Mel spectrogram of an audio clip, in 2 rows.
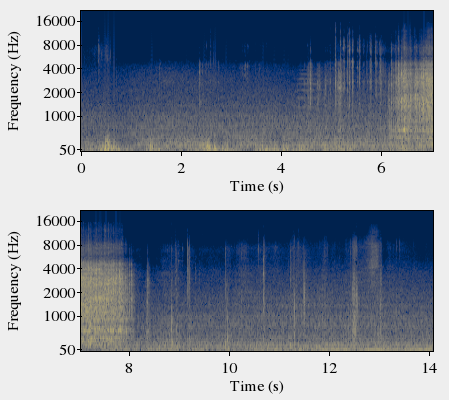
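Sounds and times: trolley jack rolling on tarmac: 4.4 - 9.0
metal clicks and knocks: 4.5 - 9.4.

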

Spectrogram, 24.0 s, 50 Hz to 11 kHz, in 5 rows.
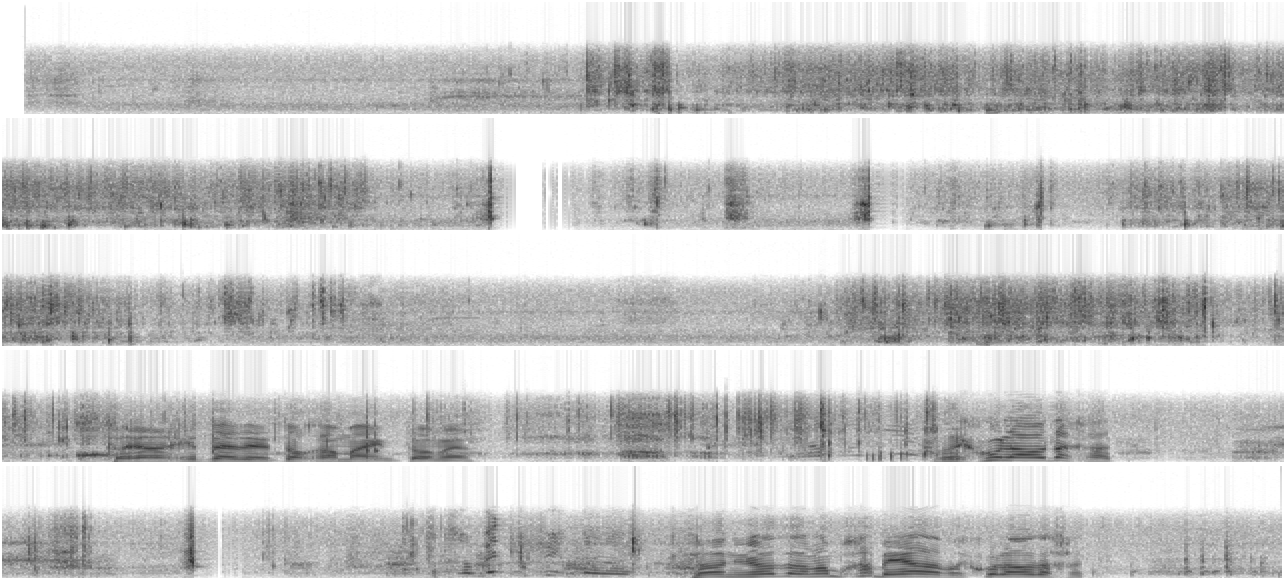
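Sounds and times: water splashing and sloshing: 1.6 - 19.4.

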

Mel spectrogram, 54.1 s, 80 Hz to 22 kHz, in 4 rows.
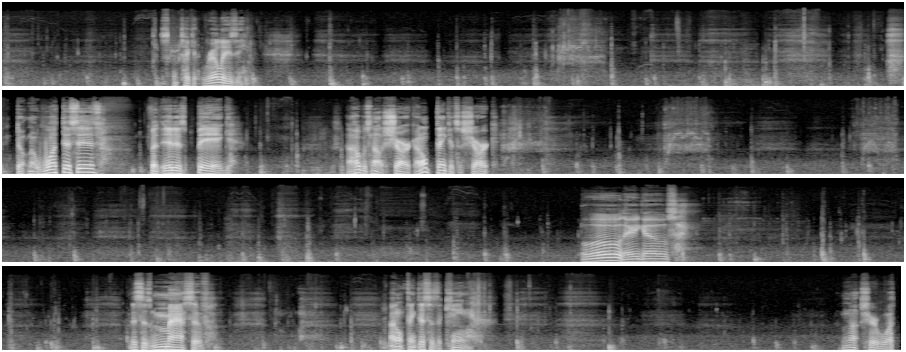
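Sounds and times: water lapping at hull: 0.0 - 54.0.

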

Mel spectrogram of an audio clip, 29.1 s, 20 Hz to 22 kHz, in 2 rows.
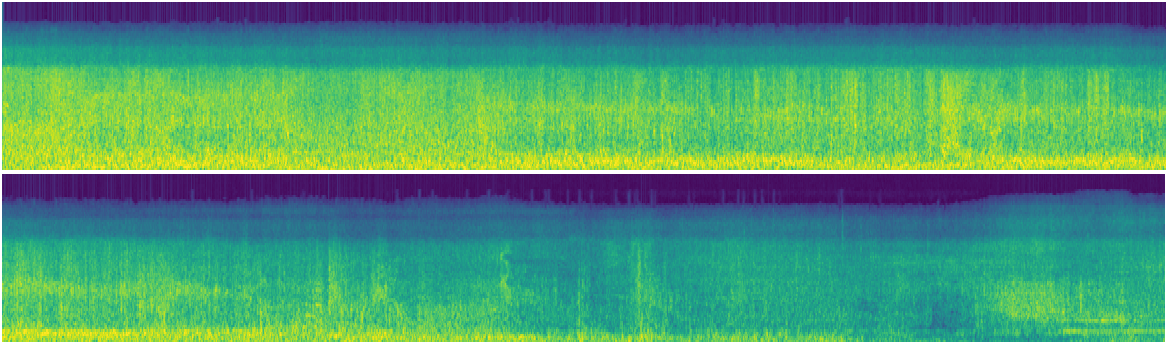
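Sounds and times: wind buffeting microphone: 0.0 - 29.0
skis scraping on snow: 22.1 - 29.0.

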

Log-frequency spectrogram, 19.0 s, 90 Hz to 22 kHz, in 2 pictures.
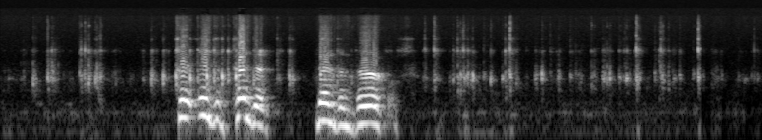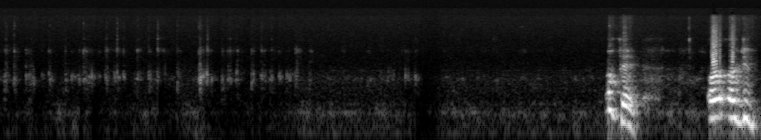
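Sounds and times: typing on keyboard: 0.0 - 3.8, 5.2 - 13.4.

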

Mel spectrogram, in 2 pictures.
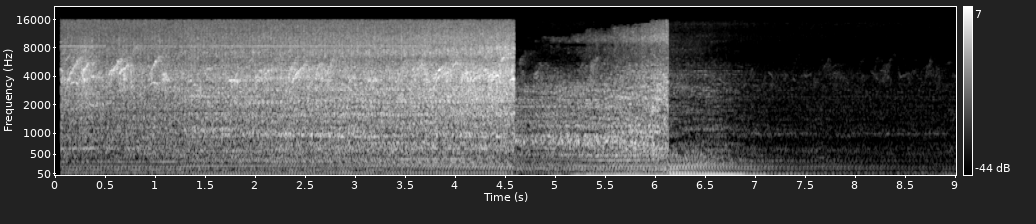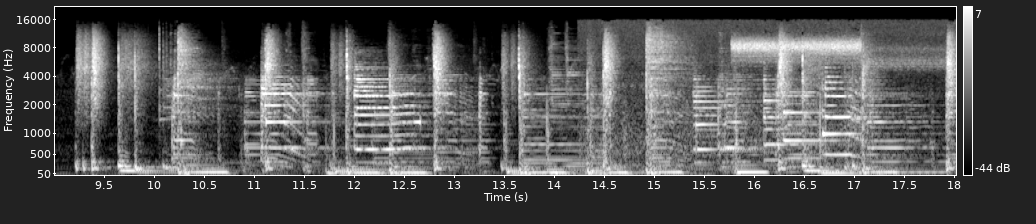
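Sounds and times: small truck driving past: 0.1 - 9.3
tyre and road noise: 0.1 - 10.6, 13.7 - 18.0.

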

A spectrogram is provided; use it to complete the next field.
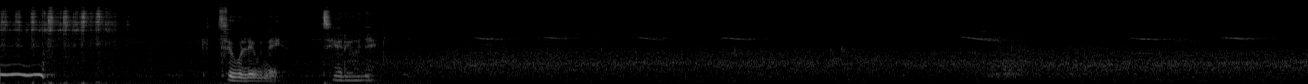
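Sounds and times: soft steady hiss: 0.0 - 13.0.

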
